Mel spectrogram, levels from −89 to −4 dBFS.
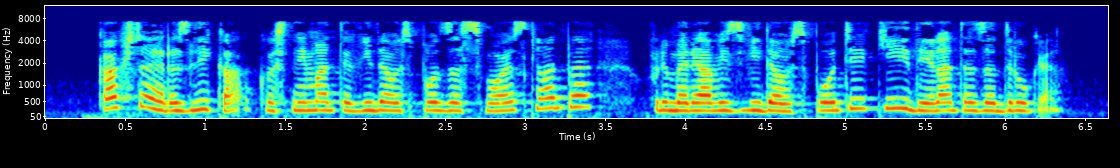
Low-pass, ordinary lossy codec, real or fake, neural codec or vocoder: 7.2 kHz; MP3, 32 kbps; fake; codec, 16 kHz, 4 kbps, X-Codec, HuBERT features, trained on general audio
